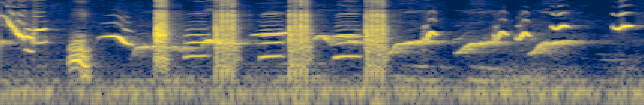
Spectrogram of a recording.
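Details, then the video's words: Nias hill myna calls used to draw a response from a bird, described as a relaxed, non-frightening sound: loud broadband squawks alternate with clear whistled notes that bend up and down. "PANGGILAN JALAK NIAS - SUARA SANTAI TIDAK BIKIN TAKUT DAN PASTI BUNYI"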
